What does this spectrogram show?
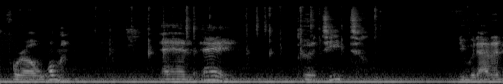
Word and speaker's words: petite: Elle est petite. Ils sont petits. Elles sont petites. Right? And you see how we pronounce the T for the feminine, right?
